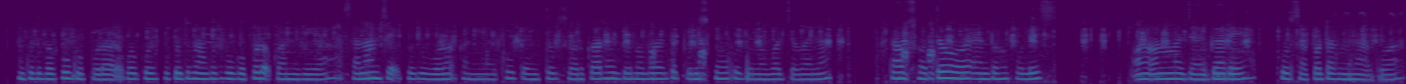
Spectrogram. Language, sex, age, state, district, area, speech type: Santali, female, 30-45, West Bengal, Dakshin Dinajpur, rural, spontaneous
